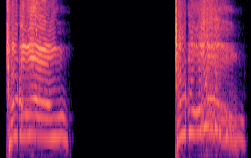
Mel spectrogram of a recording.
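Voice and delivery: high sing-song toodaloo; sarcastic high farewell; mocking goodbye. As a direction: wave them off mockingly.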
